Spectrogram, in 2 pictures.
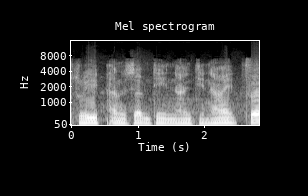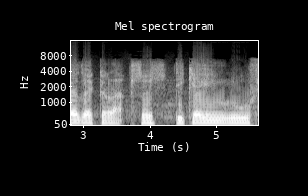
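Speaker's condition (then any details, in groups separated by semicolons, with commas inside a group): Motor neuron disease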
